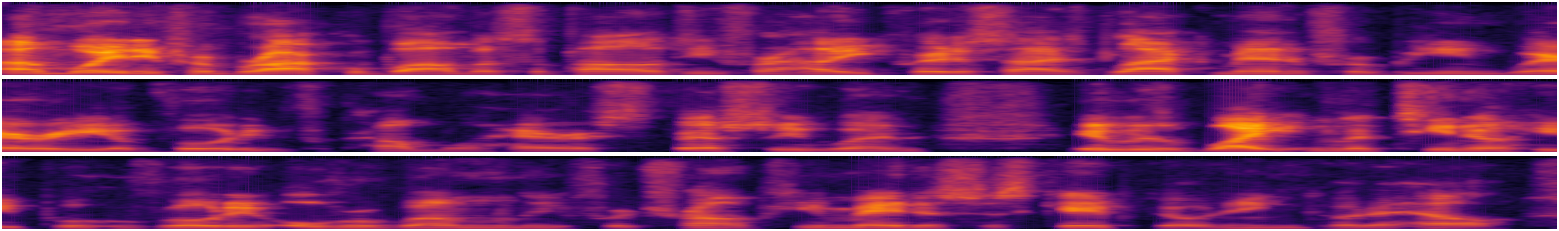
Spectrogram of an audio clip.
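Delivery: ordinary delivery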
